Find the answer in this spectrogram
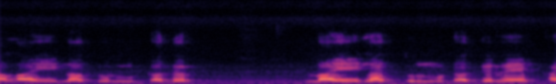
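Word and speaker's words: قدر: ইন্না আজালনাহুফি লাইলাতিল কদরলা কদর র কই রত শোনা যাচ্ছে না কদর উচ্চারণ আনতে হবে নালে কিন্তু অর্থের পরিবর্তন হয়ে যাবে কদর লাইলাতুল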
